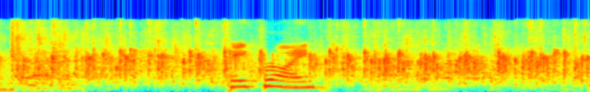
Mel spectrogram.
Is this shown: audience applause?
yes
